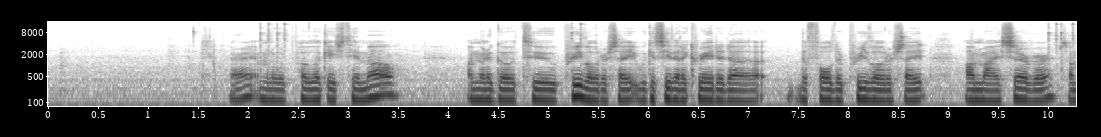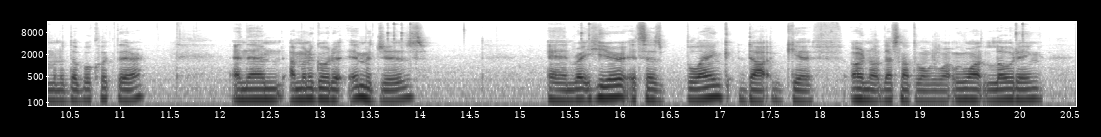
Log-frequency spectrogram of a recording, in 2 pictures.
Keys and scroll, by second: 9.6-10.4 typing.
